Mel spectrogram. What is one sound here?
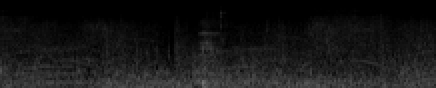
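A sharp impact bangs once.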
